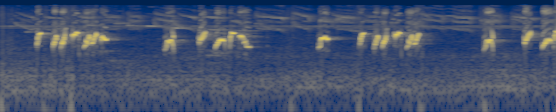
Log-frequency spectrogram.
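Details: Red-whiskered bulbul singing a morning training song meant to provoke wild-caught birds into combative singing; clear, lilting whistled phrases of four to five quick notes, repeated about every second and a half.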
